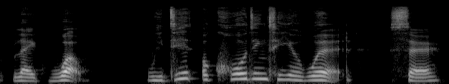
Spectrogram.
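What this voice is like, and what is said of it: Put-on accent. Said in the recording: “I don't know why I did that in the accent.”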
